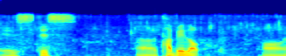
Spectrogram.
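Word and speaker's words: 食べログ: Um I think one of the food apps that I really like is this uh tablo or in Japan they pronounce it as tabu l is like r uh where the the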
